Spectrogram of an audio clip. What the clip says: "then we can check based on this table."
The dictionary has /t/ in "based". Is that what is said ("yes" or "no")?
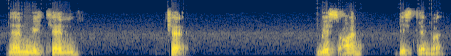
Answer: no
